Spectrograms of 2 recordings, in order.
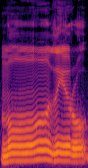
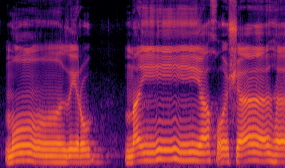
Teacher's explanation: نون ساکن میں اخفا ہے، اور را کو پر پڑھیں گے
